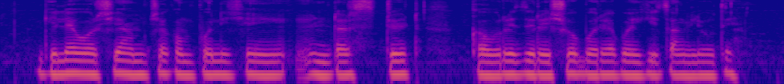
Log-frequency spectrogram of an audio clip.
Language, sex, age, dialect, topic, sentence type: Marathi, male, 60-100, Standard Marathi, banking, statement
